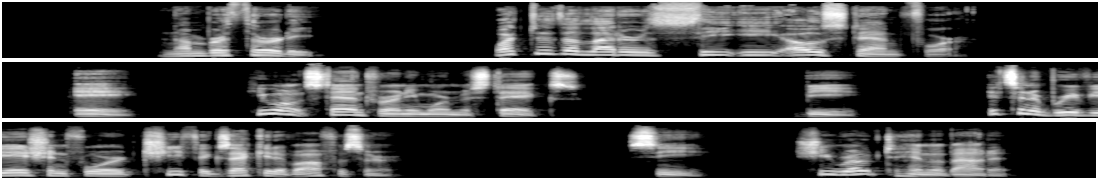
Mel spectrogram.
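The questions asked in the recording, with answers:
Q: What do the letters CEO stand for?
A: B: It's an abbreviation for Chief Executive Officer.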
